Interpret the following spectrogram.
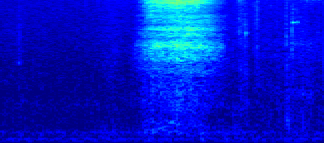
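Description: A single short sniff, a breathy hiss lasting about half a second, about a second in, over faint room tone.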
